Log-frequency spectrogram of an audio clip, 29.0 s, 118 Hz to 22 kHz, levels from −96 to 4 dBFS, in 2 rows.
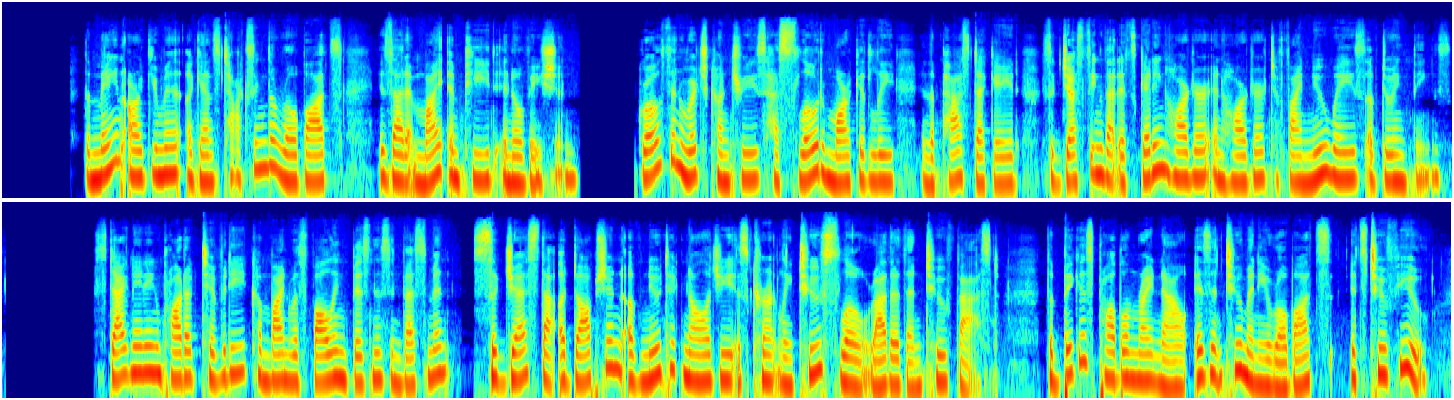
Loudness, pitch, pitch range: -19 LUFS, 200 Hz, 185-215 Hz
